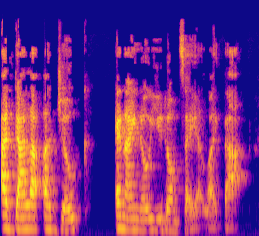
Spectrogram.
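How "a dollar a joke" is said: affected, put-on hip, cool, laid-back delivery. Repeating a phrase a second time: put-on hip urban delivery. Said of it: "say that in a way that is kind of hip".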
